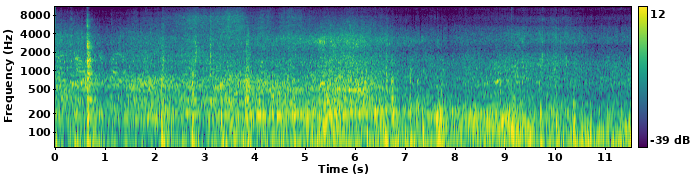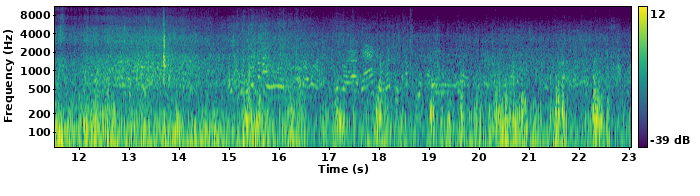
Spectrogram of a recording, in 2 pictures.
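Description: A fishing boat's engine runs steadily just after launch, the vessel fitted with a large propeller shaft system, its drone blending with wind buffeting the microphone and water noise throughout.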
